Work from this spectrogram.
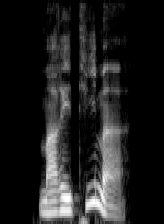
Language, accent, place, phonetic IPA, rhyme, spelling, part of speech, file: German, Germany, Berlin, [maʁiˈtiːmɐ], -iːmɐ, maritimer, adjective, De-maritimer.ogg
- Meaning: inflection of maritim: 1. strong/mixed nominative masculine singular 2. strong genitive/dative feminine singular 3. strong genitive plural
